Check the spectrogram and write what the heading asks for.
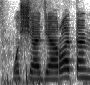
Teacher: شین میں تفشی، شین کی آواز پھیلاؤ کے ساتھ پڑھی جائے گی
